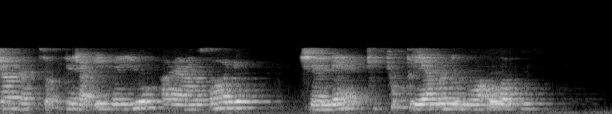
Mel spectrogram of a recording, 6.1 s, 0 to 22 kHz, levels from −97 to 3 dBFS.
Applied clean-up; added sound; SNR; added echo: neural separator model SepFormer DNS4.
